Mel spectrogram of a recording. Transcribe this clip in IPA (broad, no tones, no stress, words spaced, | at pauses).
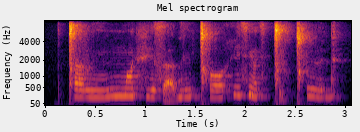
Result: ǀavĩmːɔ̃ fʲɘza̰ dĩǀʰɔxisʲ ɔ̃sʲǀḭ ǀʰʉd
